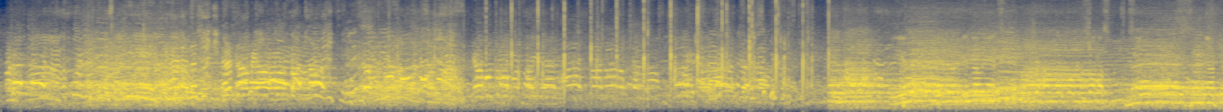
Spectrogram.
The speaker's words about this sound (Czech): V pražských chodkových sadech se dnes odpoledne sešli lidé na podporu Palestiny a Izraele na druhé straně. Policie oba tábory důsledně oddělila a zatím se nestály žádný střety. Pouze se zpívají písně a skanduje se a jak můžete slyšet, bučí.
